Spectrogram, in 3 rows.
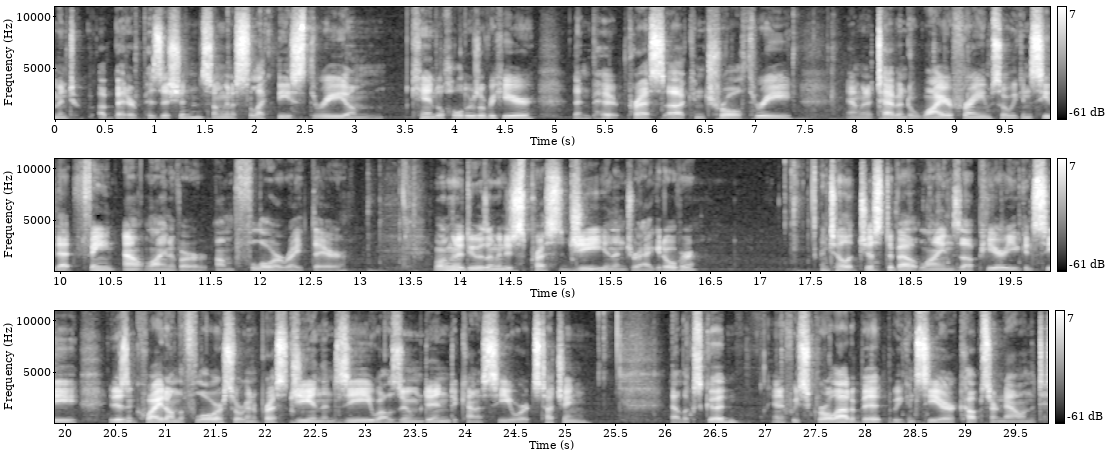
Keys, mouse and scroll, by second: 1.7 shift+click, 2.1 shift+click, 6.6 ctrl+KP_3, 8.2 z, 8.9 shift+middle click, 9.3 scroll up 5, 12.8-13.1 scroll down 4, 13.2 shift+middle click, 15.1 g, 17.5 shift+middle click, 17.9-18.2 shift+scroll up 10, 18.5 shift+middle click, 18.8-19.2 shift+scroll up 3, 19.7 shift+middle click, 19.8 scroll up 2, 22.3 g, 25.9 middle click, 26.4-27.2 scroll down 13, 27.3 shift+middle click, 27.6 scroll down 2, 27.9 z, 28.4 shift+middle click, 28.6 middle click, 29.2-29.8 scroll down 2.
